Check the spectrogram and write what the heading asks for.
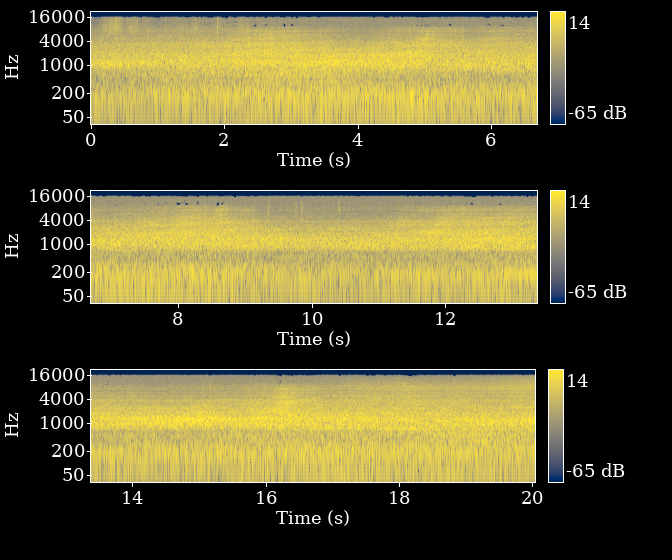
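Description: Steady engine and road noise from a column of fire engines and a fire-brigade command car driving slowly past, a dense continuous rumble that grows slightly louder as they approach.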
